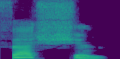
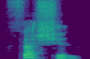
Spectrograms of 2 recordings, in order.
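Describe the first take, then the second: First: "Fashion" slowly, syllables held; slow careful "Fashion"; drawn-out model. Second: Said in the usual way. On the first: Shown as a demonstration. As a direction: stretch "Fashion" out for learners. Teacher models word slowly, then normally.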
